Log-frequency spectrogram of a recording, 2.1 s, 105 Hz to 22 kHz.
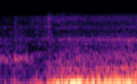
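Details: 1979 C3 Corvette cold start after cold idle speed adjustment: engine catches and swells into a steady, deep fast idle at the appropriate speed, no knocks or misses; owner notes it sounds a little different than before.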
